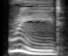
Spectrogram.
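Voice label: "read", British English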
